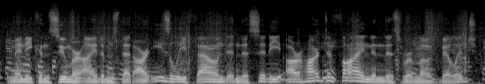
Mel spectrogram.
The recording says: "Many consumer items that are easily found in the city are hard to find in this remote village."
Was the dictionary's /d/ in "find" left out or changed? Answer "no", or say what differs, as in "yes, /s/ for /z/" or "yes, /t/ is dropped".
no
